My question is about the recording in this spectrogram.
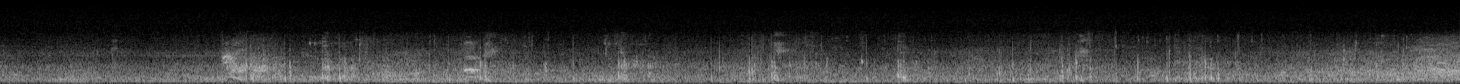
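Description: Tennis rally: a series of sharp racquet-on-ball strikes about every second and a half over a steady crowd murmur, with crowd noise swelling near the end as the point finishes.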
